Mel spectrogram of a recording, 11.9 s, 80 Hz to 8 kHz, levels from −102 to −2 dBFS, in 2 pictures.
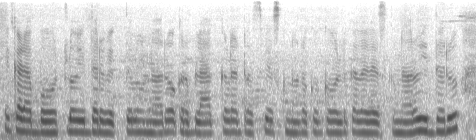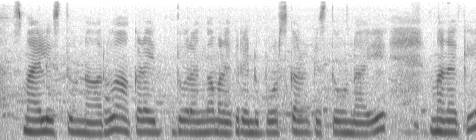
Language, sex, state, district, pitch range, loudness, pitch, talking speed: Telugu, female, Andhra Pradesh, Anantapur, 190-205 Hz, -42 LUFS, 195 Hz, 130 wpm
